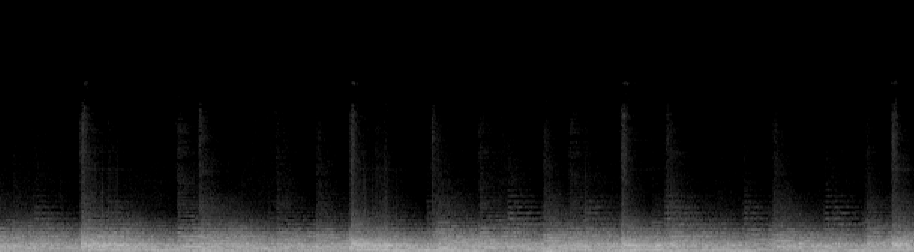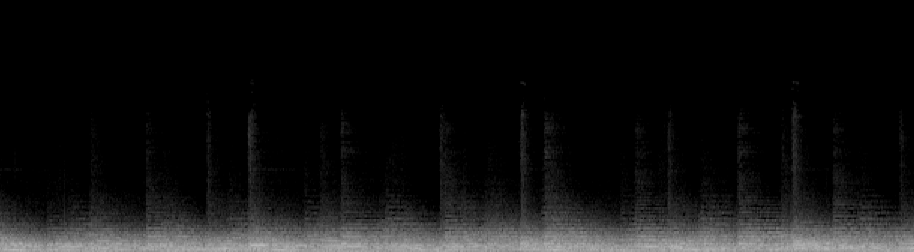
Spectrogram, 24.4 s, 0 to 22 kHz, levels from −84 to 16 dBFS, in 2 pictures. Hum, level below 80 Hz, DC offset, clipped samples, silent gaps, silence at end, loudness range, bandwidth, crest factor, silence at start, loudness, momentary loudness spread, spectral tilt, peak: none; -36 dBFS; under 0.1%; under 0.1%; none; 0 s; 2 LU; 5 kHz; 14 dB; 0 s; -18 LUFS; 5 LU; -10.5 dB/octave; -4 dBFS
